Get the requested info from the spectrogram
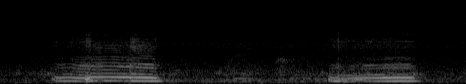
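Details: Sleeping domestic cat snoring loudly, likened to a grown man: two low, rumbling, harmonic snores, each lasting about a second, about two and a half seconds apart, with quiet breathing between them in a still room.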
